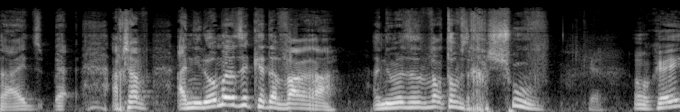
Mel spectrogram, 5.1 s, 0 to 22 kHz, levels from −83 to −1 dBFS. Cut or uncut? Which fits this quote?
cut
